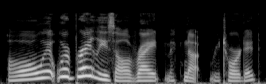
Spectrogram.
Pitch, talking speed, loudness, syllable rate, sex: 225 Hz, 180 wpm, -17 LUFS, 6.0 syllables/s, female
